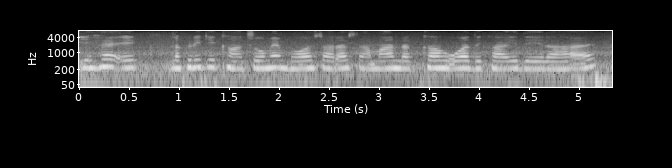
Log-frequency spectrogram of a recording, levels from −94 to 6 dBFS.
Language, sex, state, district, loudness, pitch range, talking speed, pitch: Hindi, female, Uttar Pradesh, Lalitpur, -16 LUFS, 225-245 Hz, 170 wpm, 235 Hz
